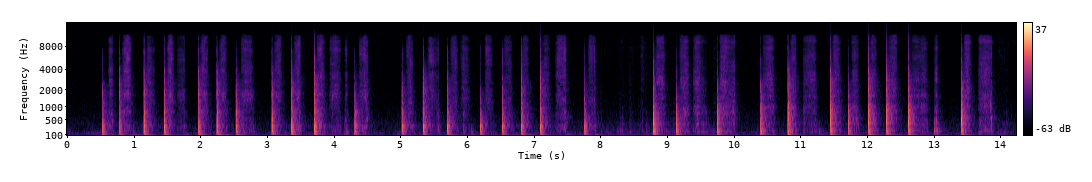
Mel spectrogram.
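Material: Chalk.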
